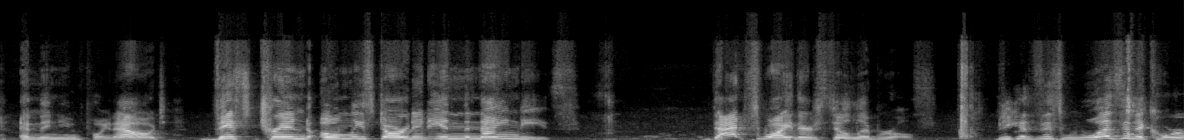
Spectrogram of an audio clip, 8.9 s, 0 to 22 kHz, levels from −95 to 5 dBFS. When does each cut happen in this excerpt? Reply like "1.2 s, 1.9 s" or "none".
none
